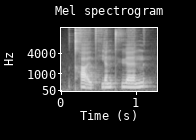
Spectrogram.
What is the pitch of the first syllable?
low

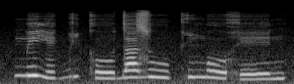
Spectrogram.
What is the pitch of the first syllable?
high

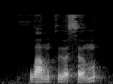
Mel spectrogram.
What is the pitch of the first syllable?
rising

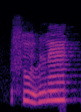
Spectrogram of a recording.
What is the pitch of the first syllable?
falling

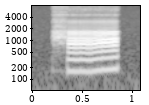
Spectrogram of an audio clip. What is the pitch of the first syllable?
rising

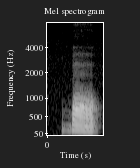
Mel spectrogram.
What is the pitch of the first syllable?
falling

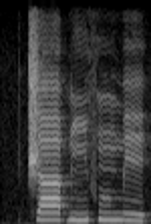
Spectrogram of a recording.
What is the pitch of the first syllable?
high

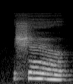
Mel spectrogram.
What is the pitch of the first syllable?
falling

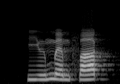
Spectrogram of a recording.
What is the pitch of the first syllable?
rising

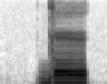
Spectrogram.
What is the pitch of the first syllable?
low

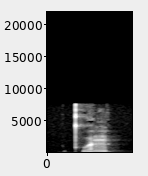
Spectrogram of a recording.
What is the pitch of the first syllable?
low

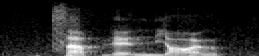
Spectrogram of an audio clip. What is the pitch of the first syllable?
falling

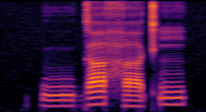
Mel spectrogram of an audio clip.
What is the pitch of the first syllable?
low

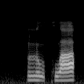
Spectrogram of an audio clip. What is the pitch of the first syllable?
low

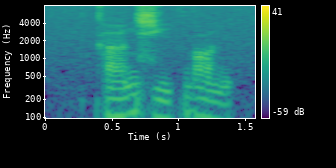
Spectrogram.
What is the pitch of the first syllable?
rising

